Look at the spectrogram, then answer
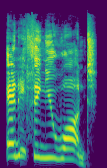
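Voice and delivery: loud, very high frantic voice; high-pitched wail of surrender; desperate pleading. A narrator's reading. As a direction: give in, begging for your life. Wounded villain begging, agrees to everything.

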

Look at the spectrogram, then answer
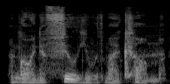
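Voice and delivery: low, soft seductive murmur; quiet seductive promise; seductive growl. A narrator's reading. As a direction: keep it hushed and low. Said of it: "I growled seductively".

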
